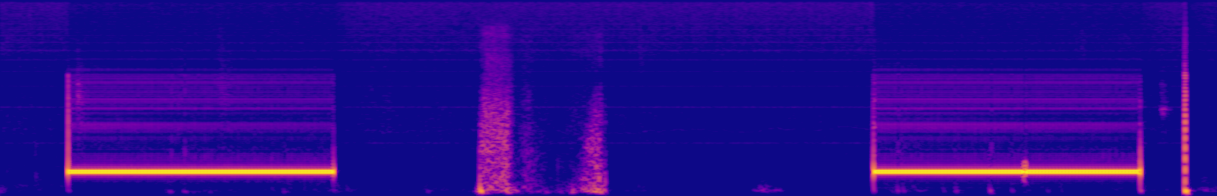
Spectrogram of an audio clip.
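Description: A phone call ringing through the line without an answer: two long, steady electronic ring tones separated by a pause, with a brief muffled rustle in between.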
